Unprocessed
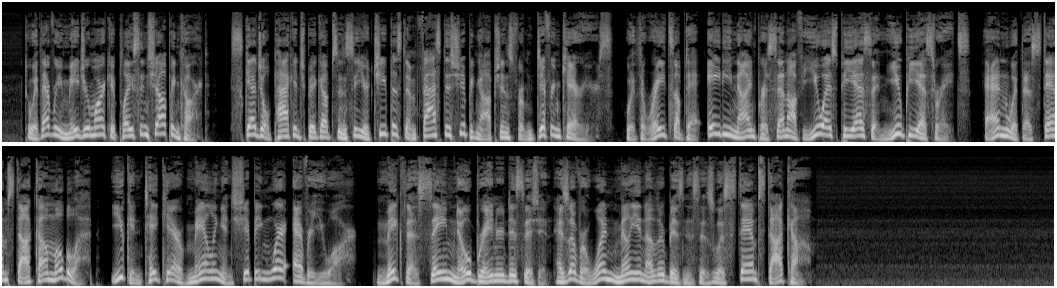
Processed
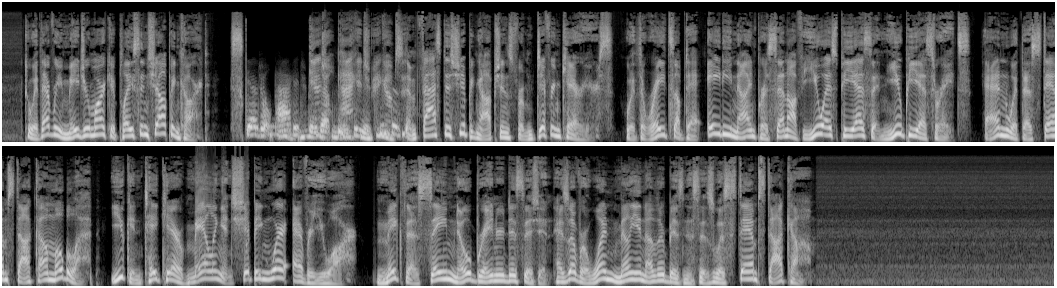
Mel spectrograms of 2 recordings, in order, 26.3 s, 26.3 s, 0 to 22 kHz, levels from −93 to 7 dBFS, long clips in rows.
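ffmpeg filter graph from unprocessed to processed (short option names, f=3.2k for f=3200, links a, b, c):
-filter_complex "[0:a]asettb=1/sr,asplit=3[a][b][c];[a]atrim=end=3.054[d];[b]atrim=start=3.05:end=5.07,asetpts=PTS-STARTPTS,afade=t=in:d=0.004:c=qsin,afade=t=out:st=2.016:d=0.004:c=qsin,acrossover=split=220|1200[e][f][g];[e]adelay=280[h];[g]adelay=790[i];[h][f][i]amix=inputs=3:normalize=0,atrim=end_sample=89082,flanger=delay=20:depth=7.4:speed=2.8[j];[c]atrim=start=5.066[k];[d][j]acrossfade=d=0.004:c1=hsin:c2=qsin[l];[l][k]acrossfade=d=0.004:c1=qsin:c2=hsin,asettb=1/sr,asplit=3[m][n][o];[m]atrim=end=15.504[p];[n]atrim=start=15.5:end=16.26,asetpts=PTS-STARTPTS,afade=t=in:d=0.004:c=qsin,afade=t=out:st=0.756:d=0.004:c=qsin,highpass=f=530:p=1,asoftclip=type=hard:threshold=-20dB[q];[o]atrim=start=16.256[r];[p][q]acrossfade=d=0.004:c1=hsin:c2=qsin[s];[s][r]acrossfade=d=0.004:c1=qsin:c2=hsin,highpass=100,acompressor=threshold=-28dB:ratio=2,alimiter=level_in=15.5dB:limit=-1dB:release=50:level=0:latency=1,volume=-1dB"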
